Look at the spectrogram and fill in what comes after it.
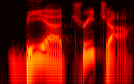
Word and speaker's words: Beatrice: There is another pronunciation. Beatrice. That is another way to pronounce the name Beatrice, because this is an Italian word.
